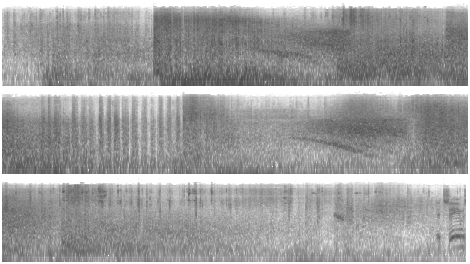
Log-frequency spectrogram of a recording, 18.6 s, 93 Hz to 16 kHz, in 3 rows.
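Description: Heavy artillery cannon fire in a Waterloo battle scene from the 1970 film, deep booming blasts and rolling rumble with horses and battlefield commotion, swelling and fading across the scene while voices speak through it.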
